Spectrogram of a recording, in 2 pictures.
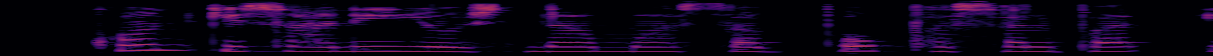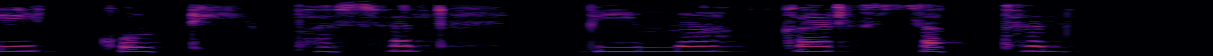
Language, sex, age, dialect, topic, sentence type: Chhattisgarhi, female, 25-30, Eastern, agriculture, question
